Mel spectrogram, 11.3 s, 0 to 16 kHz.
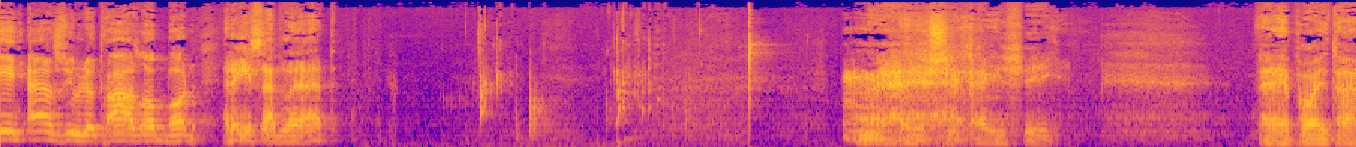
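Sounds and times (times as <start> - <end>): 
speech: 0.0 - 2.9, 7.0 - 8.9, 10.5 - 11.2
cognac poured into a glass: 3.6 - 6.0.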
